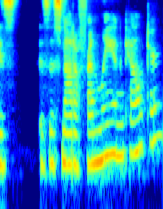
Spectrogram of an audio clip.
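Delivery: very high, hushed half-whisper aside. Asking Winston in character whether the encounter is friendly: half-whispering in character. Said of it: "I whisper to Winston".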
